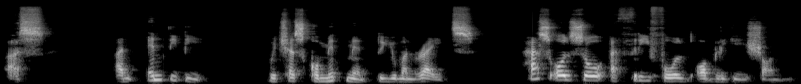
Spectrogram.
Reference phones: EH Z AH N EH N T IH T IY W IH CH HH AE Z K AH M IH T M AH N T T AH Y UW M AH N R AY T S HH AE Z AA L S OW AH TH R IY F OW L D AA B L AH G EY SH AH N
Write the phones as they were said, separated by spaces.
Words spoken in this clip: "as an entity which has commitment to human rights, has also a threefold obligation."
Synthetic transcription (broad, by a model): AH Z AH N EH N T IH T IY W IH CH HH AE S K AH M IH T M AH N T T AH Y UW M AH N R AY T S HH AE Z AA L S OW AH TH R IY F OW L D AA B L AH G EY SH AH N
